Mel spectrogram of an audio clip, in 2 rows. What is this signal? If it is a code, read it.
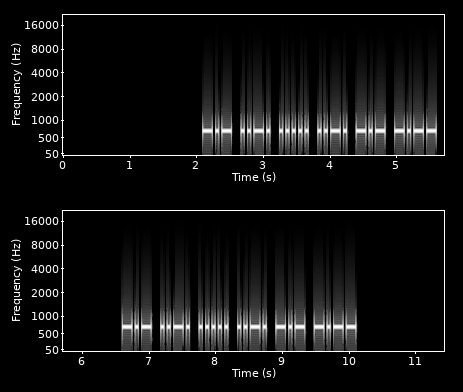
Morse code, heard as a keyed tone, about 25 wpm, 700 Hz. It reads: KF5FKY KF5FKY
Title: USA Call Signs - 6 Characters - Repeated 2x - 25wpm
